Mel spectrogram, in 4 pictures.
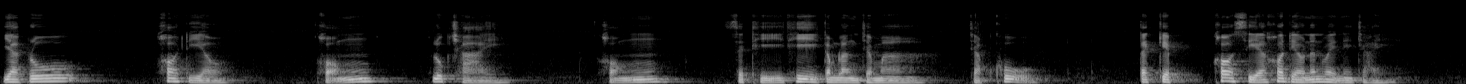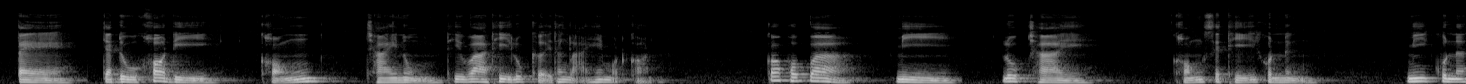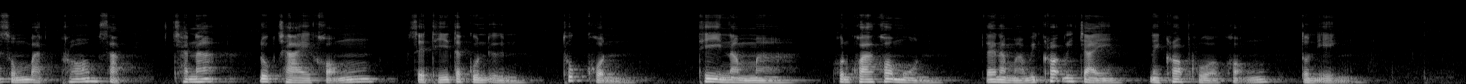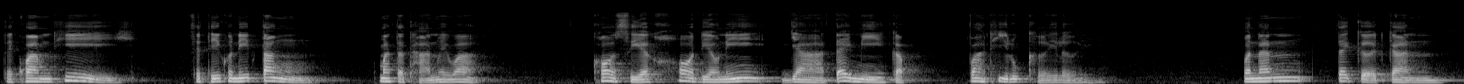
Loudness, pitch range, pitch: -23 LUFS, 95-130 Hz, 105 Hz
